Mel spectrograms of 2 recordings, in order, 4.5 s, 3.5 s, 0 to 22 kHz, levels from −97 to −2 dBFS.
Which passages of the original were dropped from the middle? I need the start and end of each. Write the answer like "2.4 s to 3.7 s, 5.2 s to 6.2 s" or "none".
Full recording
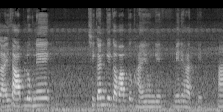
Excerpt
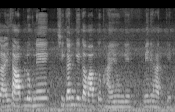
1.1 s to 1.7 s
